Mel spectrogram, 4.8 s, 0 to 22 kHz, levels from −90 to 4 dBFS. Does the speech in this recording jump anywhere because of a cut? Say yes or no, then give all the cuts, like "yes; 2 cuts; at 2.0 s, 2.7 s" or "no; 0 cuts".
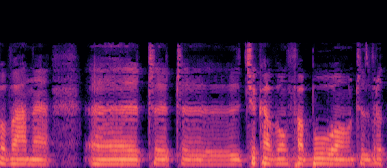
no; 0 cuts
